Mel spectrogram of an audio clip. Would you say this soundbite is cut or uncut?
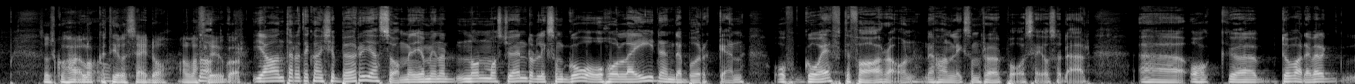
uncut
